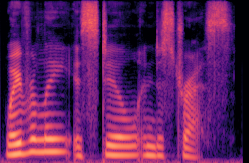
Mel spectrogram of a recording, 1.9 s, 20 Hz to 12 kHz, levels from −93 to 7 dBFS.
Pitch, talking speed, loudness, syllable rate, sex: 210 Hz, 160 wpm, -18 LUFS, 4.8 syllables/s, female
